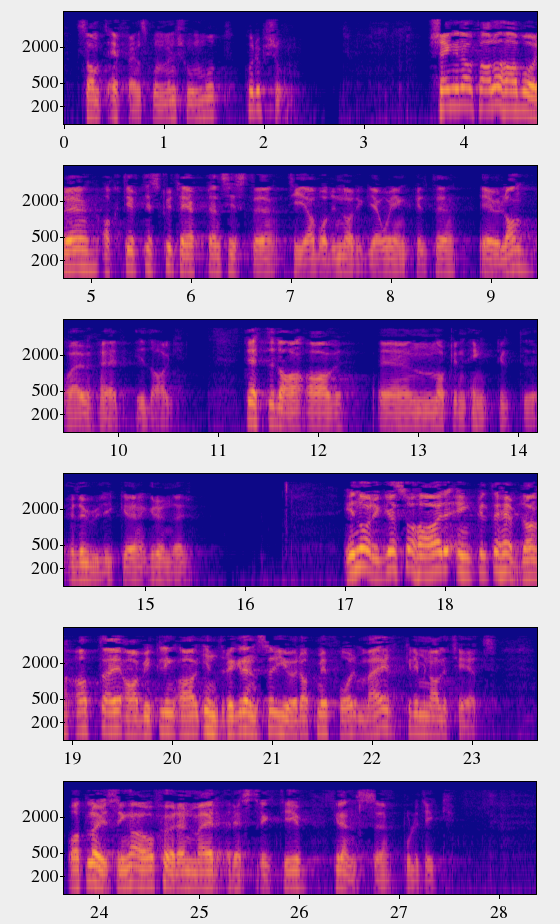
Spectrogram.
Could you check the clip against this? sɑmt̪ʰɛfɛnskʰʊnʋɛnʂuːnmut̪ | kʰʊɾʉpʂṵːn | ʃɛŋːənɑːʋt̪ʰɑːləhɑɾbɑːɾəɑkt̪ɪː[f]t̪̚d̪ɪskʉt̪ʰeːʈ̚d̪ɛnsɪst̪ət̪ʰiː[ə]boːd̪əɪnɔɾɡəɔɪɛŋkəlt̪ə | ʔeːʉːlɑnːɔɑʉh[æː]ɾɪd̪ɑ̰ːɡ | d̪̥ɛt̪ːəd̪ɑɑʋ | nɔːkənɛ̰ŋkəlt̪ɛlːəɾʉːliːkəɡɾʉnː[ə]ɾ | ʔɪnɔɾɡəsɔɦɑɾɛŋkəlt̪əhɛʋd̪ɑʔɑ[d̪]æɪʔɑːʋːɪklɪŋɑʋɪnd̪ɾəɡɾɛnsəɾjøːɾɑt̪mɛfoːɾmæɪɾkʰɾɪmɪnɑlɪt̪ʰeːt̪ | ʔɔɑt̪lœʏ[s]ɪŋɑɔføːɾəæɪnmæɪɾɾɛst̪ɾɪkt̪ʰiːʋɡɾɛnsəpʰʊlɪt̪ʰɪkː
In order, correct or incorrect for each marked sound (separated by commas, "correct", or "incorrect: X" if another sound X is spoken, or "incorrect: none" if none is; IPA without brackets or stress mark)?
correct, incorrect: ɑ, correct, correct, incorrect: t̪, correct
